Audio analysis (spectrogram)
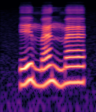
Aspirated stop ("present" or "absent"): absent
